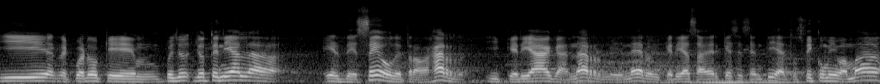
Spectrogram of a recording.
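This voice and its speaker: A man's fairly high pitch and lively intonation at a fairly slow pace, with noticeable background noise. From Guatemala, San Marcos (rural village). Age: 30s. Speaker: e-commerce entrepreneur. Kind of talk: interview. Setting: coffee shop.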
